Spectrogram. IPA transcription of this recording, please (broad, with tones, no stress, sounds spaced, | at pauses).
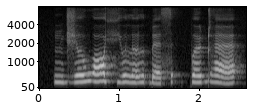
n d͡ʒ ə˨˦ w ɒ˧˥˧ fʲ ʊ˧˥˧ l ə˧˥˧ l ɓ ɛ˨˦ s | p ɜ˨˦ ɖʱ æ˧˩˧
